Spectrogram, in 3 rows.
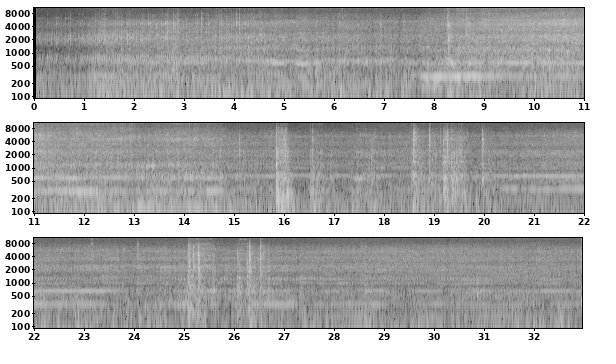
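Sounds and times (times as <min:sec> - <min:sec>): diesel engine running with whine: 0:00.0 - 0:32.9.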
